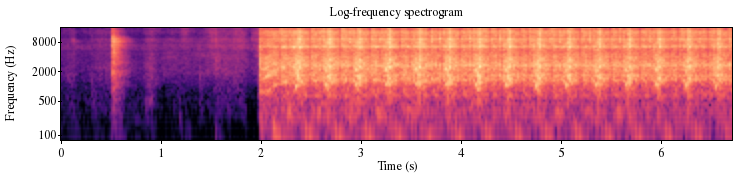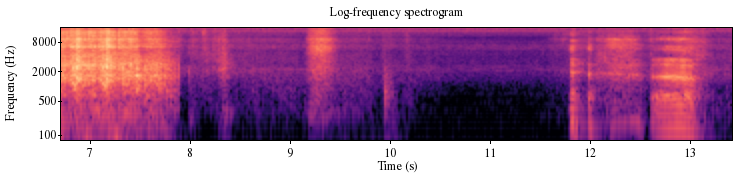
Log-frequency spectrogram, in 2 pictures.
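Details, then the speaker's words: Yamaha Warrior ATV with drained tank, fresh fuel, new fuel line, choke on: about six seconds of even cranking, roughly three turns a second, never catches because the spark plug wire was left off. Crank, no start, no spark. "See any reason why it might not start? I forgot to put the spark plug wire back on."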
